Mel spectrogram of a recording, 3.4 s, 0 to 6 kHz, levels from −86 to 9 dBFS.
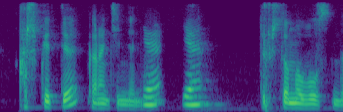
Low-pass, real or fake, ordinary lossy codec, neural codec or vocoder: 5.4 kHz; real; none; none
